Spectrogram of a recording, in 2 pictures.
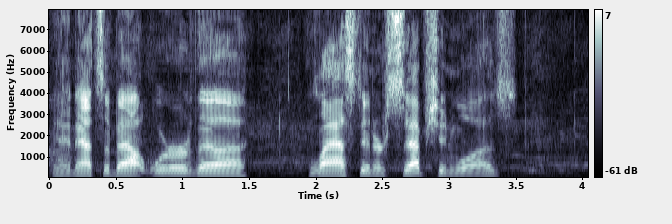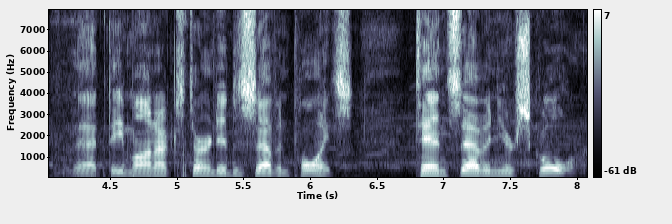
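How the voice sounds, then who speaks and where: A man doing live football play-by-play commentary in a halting, conversational way. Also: on the high side, steady tone. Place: outdoor college football game. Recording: crowd noise behind, outdoor stadium. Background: game crowd.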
